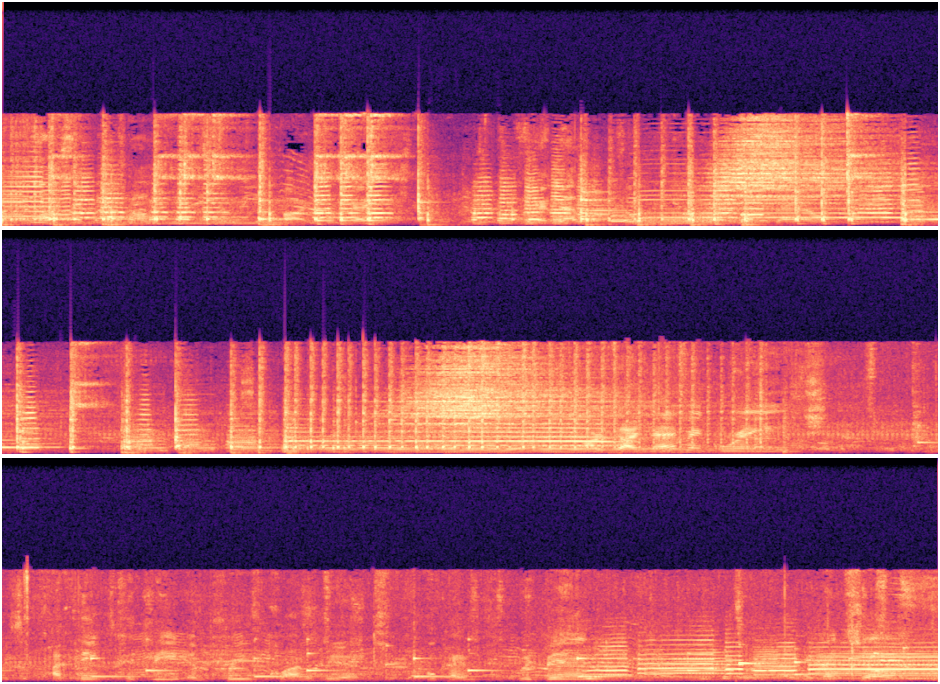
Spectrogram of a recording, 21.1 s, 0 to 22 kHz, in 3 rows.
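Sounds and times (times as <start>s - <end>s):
drum hits: 0.0s - 3.5s, 4.4s - 13.1s
brass chords: 0.0s - 13.0s, 17.3s - 21.0s.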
